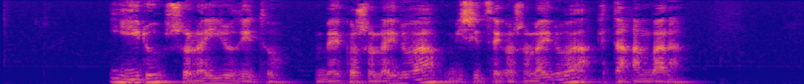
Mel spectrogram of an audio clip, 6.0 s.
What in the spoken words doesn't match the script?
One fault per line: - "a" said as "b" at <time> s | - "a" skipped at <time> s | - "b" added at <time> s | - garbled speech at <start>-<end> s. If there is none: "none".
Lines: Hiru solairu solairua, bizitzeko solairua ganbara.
- "ditu beheko" added at 1.8 s
- "eta" added at 4.6 s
